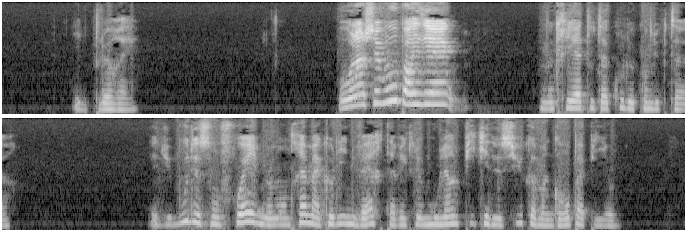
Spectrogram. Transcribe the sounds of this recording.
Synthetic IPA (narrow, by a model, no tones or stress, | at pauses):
ilplœʁɛ | ulɛ̃ʃevupaʁizjɛ̃ | məkχijat̪ut̪akuləkɔ̃d̪ykt̪œːʁ | ed̪ybud̪əsɔ̃fwɛilməmɔ̃t̪χɛmakɔlinvɛʁt̪avɛkləmulɛ̃pikʲed̪əsykɔmɛ̃ɡʁopapijɔ̃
